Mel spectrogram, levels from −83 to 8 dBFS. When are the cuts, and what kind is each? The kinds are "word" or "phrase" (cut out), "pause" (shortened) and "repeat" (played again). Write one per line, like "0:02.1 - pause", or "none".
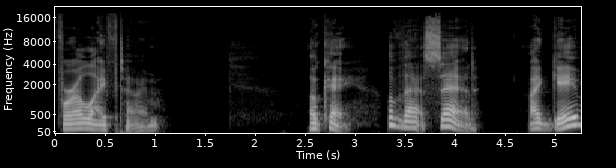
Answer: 0:03.3 - word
